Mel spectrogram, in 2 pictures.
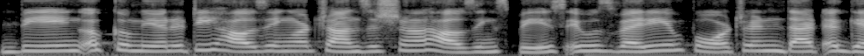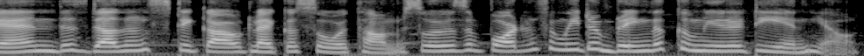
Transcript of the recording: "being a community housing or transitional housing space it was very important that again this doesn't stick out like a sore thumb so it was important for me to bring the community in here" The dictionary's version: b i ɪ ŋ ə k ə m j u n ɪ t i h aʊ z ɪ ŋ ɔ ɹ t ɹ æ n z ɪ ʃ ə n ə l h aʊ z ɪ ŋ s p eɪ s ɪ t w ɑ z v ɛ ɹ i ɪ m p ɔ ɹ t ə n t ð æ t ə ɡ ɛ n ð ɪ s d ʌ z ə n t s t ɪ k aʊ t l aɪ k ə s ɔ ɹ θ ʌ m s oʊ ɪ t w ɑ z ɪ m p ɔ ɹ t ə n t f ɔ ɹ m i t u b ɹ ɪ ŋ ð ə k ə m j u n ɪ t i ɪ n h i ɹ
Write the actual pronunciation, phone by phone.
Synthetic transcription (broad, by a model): b i ɪ ŋ ə k ə m j u n ɪ t i h aʊ z ɪ ŋ ɔ ɹ t ɹ æ n z ɪ ʃ ə n ə l h aʊ z ɪ ŋ s p eɪ s ɪ t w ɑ z v ɛ ɹ i ɪ m p ɔ ɹ t ə n t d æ t ə ɡ ɛ n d ɪ s d ʌ z ə n t s t ɪ k aʊ t l aɪ k ə s ɔ ɹ t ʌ m s oʊ ɪ t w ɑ z ɪ m p ɔ ɹ t ə n t f ɔ ɹ m i t u b ɹ ɪ ŋ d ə k ə m j u n ɪ t i ɪ n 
